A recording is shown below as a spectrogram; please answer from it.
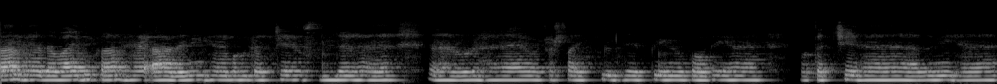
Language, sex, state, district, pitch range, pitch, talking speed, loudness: Hindi, male, Chhattisgarh, Balrampur, 195-205 Hz, 200 Hz, 80 wpm, -26 LUFS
